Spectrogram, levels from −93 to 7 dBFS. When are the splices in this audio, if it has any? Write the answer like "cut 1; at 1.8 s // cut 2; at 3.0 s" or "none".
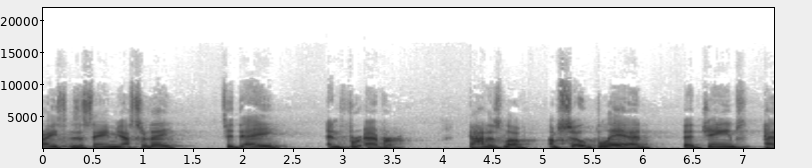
cut 1; at 4.1 s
